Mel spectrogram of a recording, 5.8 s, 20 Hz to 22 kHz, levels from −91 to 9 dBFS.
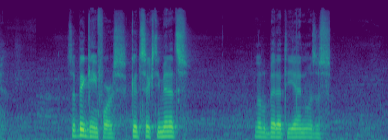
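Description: The audio briefly breaks into a chirp, noise burst or dropout at 1.45–1.48 s, 2.65–2.68 s and 4.93–4.96 s, each about one 26.1 ms frame, likely a broken MP3 bit reservoir after cut frames. A spectrogram shows short broadband smears or gaps, and the waveform shows jumps.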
